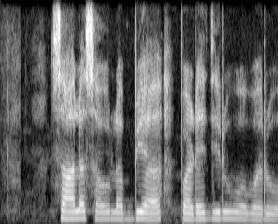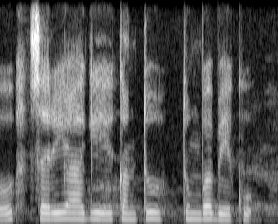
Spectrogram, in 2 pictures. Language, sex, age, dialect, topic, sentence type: Kannada, female, 18-24, Central, banking, question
